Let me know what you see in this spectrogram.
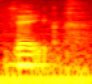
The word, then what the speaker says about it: Jay: Jay. – ¿Cómo se escribe? Ah, sí. – Como J en inglés. – Jay.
